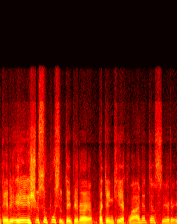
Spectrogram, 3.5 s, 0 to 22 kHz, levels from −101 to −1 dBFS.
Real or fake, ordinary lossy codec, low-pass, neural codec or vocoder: fake; Opus, 16 kbps; 14.4 kHz; autoencoder, 48 kHz, 128 numbers a frame, DAC-VAE, trained on Japanese speech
